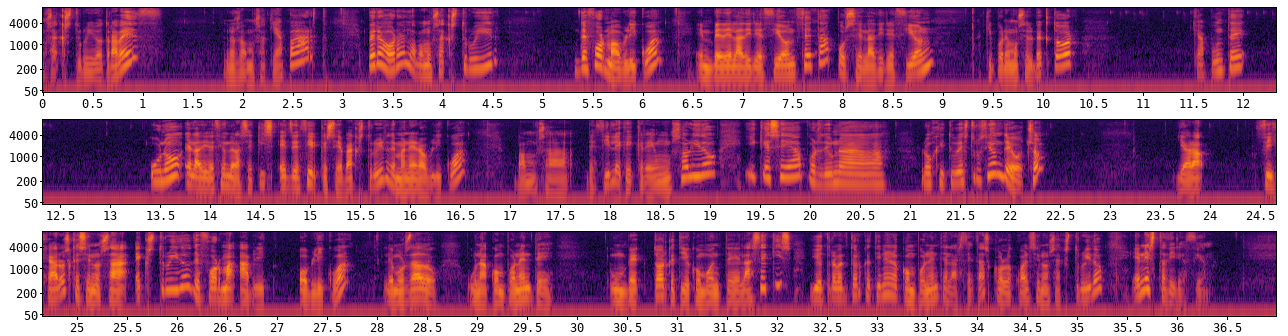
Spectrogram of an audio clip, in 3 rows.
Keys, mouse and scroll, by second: 0.1 click, 1.1 click, 2.2 click, 4.9 click, 8.5 click, 9.9 1, 10.7 click, 11.4 click, 11.8 1, 12.1 click, 12.7 1, 13.5 click, 17.3 click, 18.8 click, 19.3-19.6 scroll up 1, 19.6 scroll down 2, 20.0-21.1 scroll up 5, 22.3 click, 23.9 click, 36.2-36.9 middle drag.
